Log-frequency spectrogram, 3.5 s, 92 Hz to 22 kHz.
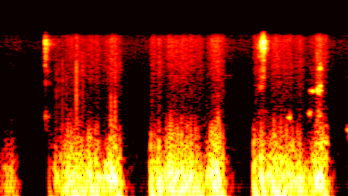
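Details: Low rumbling heart sounds repeating about 58 a minute, as the atrium pushes harder to force blood into the ventricle; the diastolic rumbling murmur of mitral stenosis.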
